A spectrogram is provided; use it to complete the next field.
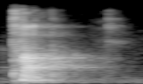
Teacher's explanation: so turn / in initial position our aspirated okay because this there is this extra puff of air coming from the oral cavity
